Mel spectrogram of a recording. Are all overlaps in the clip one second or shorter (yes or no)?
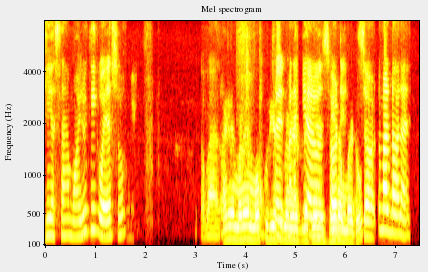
no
